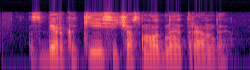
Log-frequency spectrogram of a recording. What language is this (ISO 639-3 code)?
rus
